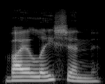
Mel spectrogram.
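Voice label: "violation", English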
